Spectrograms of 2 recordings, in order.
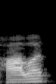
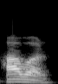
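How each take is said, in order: First: The word begins with an h sound. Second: The word begins directly with a vowel sound. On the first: The speaker calls it wrong. "Not हावर" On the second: The speaker calls it right. "जैसे आवर बोला जाता है"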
